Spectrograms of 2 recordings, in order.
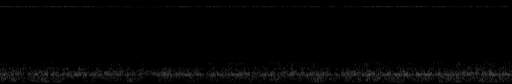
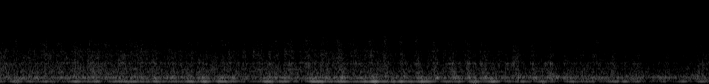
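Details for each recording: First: Pulse motor on maglev bearing, run from power supply charging a battery: very quiet, even hum with faint steady tone, no rubbing or knocking; levitated rotor spins smoothly. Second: DIY pulse motor rotor riding down on its bearing at up to 3,500 rpm: steady low hum with a chattering buzz-saw noise but no shaking. The noise comes from riding on the bearing and goes quiet when the rotor is magnetically lifted.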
